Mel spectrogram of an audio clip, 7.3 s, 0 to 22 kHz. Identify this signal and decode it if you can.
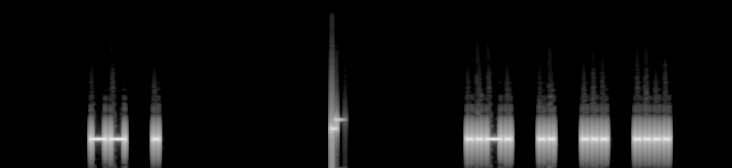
Morse code, heard as a keyed tone, about 25 wpm, spaced as for 18 wpm, 690 Hz. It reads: ME FISH
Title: 2x Character Spacing - Top 300 Words - 25wpm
